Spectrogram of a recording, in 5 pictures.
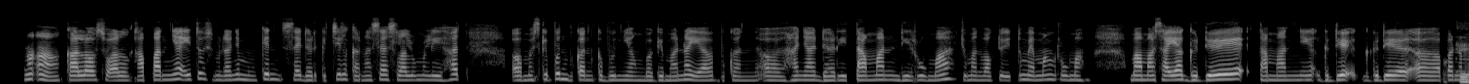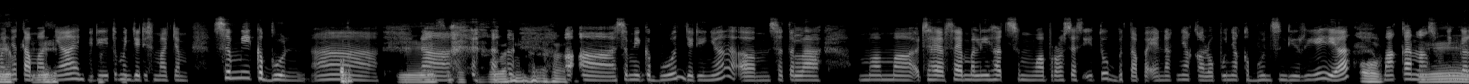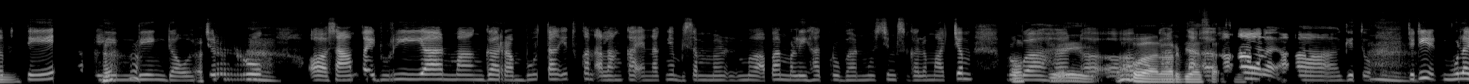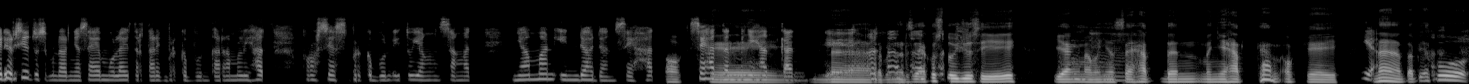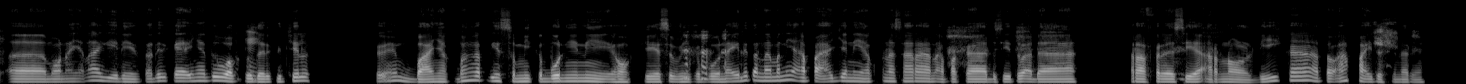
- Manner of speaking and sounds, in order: chuckle; chuckle; chuckle; chuckle; chuckle
- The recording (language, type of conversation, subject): Indonesian, podcast, Kenapa kamu tertarik mulai berkebun, dan bagaimana caranya?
